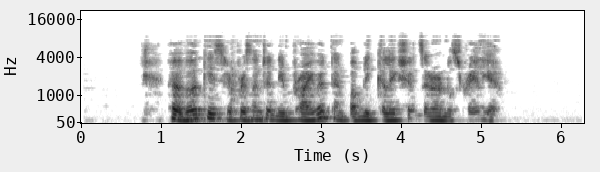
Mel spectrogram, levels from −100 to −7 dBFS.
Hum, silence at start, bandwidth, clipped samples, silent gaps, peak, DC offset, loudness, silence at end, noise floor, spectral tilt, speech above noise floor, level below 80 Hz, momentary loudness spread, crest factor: none; 0.8 s; 9.2 kHz; under 0.1%; none; -10 dBFS; under 0.1%; -28 LUFS; 1.05 s; -88 dBFS; -5.5 dB/octave; 61 dB; -68 dBFS; 10 LU; 20 dB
